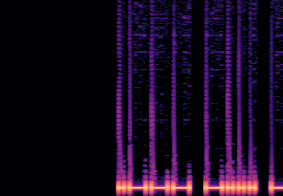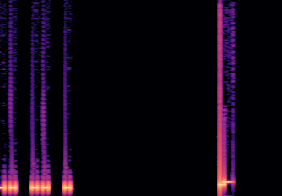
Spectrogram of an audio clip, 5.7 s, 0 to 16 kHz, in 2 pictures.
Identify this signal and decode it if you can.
Morse code, heard as a keyed tone, about 23 wpm, 700 Hz. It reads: JBNIE
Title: Code Groups - 5 Letters - 22wpm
